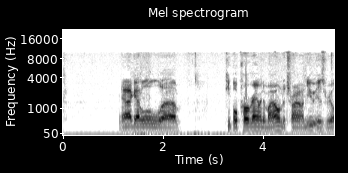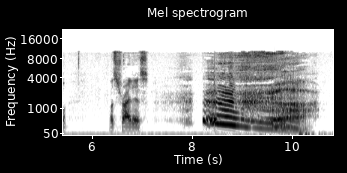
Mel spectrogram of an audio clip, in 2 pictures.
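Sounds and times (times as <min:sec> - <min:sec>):
speech: 0:01.1 - 0:02.4, 0:03.3 - 0:05.6, 0:06.3 - 0:07.2, 0:08.4 - 0:10.5
long exaggerated yawn with groaning exhale: 0:07.7 - 0:10.7.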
